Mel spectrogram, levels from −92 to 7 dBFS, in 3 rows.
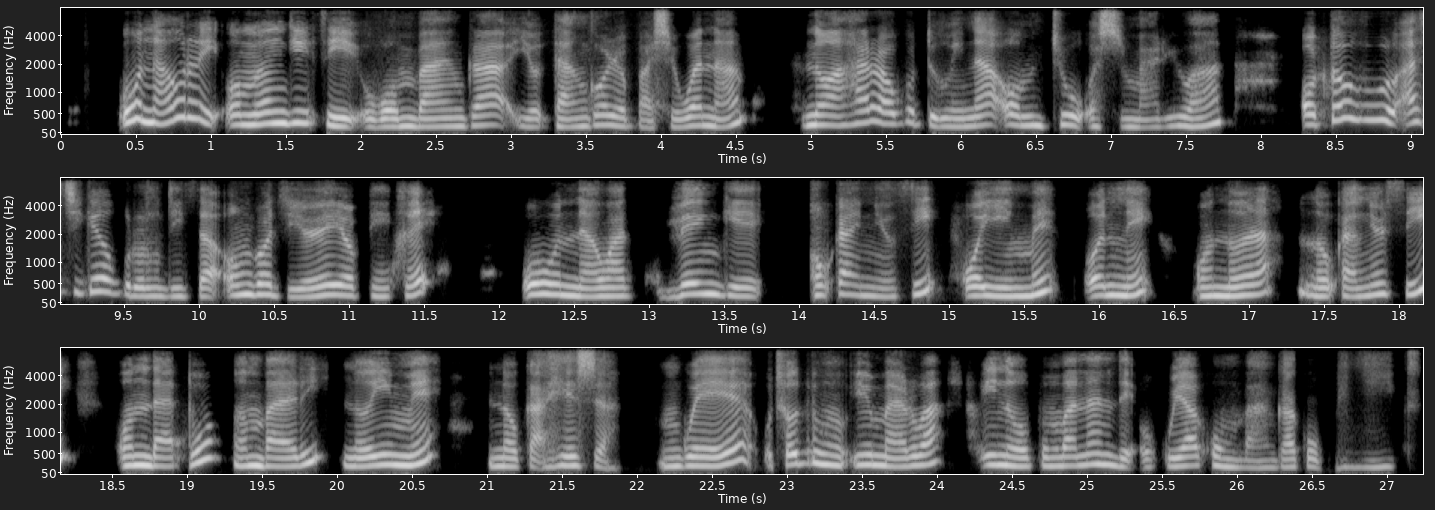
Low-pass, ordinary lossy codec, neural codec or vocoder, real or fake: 7.2 kHz; Opus, 64 kbps; codec, 16 kHz in and 24 kHz out, 0.9 kbps, LongCat-Audio-Codec, four codebook decoder; fake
